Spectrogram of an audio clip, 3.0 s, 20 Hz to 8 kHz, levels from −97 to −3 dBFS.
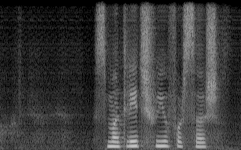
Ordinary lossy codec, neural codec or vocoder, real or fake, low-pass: none; codec, 16 kHz, 0.2 kbps, FocalCodec; fake; none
